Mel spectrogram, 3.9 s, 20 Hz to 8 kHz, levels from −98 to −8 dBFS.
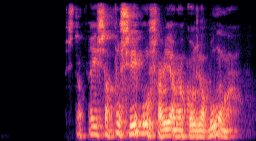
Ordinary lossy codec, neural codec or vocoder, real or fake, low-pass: none; codec, 16 kHz, 16 kbps, FunCodec, trained on LibriTTS, 50 frames a second; fake; 7.2 kHz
